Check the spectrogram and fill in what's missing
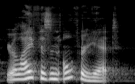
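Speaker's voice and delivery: heartfelt protest; passionate. A narrator's reading. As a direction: insist he still has time. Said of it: "her voice passionate".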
